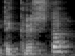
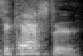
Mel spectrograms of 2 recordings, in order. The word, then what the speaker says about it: DeCaster: the reason it came up is because Nikki DeCusta... Okay. Is that how you pronounce it? Oh, it was DeCaster.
